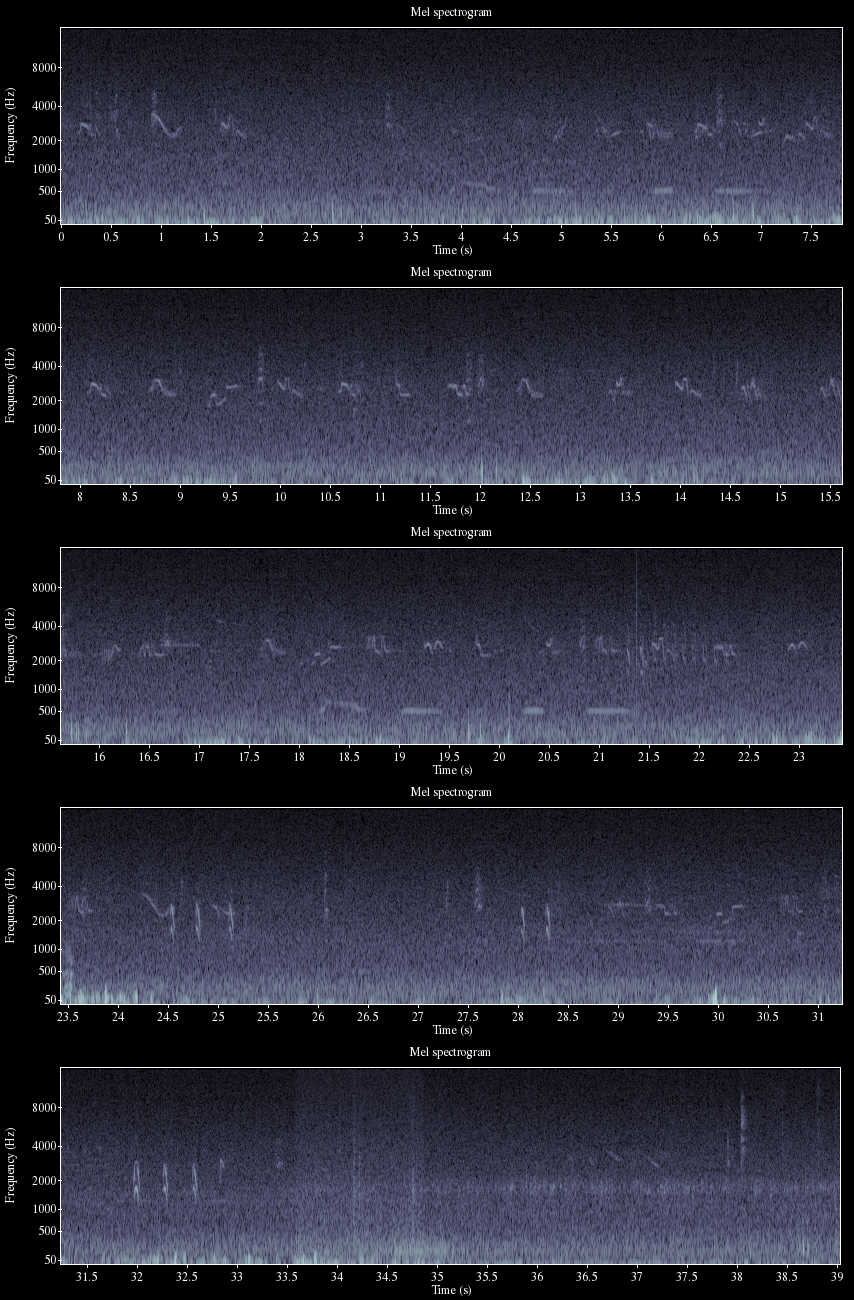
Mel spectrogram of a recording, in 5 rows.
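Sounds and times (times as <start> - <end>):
bird cooing call: 3.9 - 5.1, 5.9 - 6.9, 18.2 - 19.4, 20.2 - 21.3
low background rumble: 33.6 - 39.0.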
